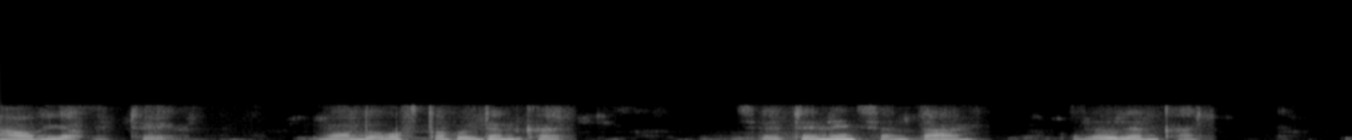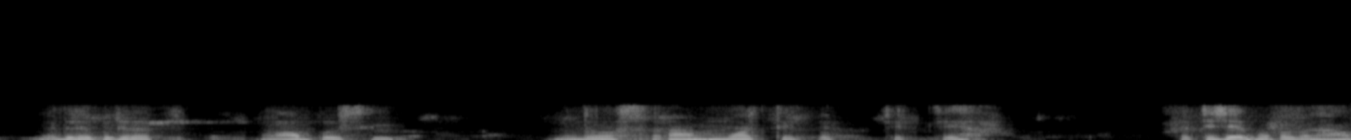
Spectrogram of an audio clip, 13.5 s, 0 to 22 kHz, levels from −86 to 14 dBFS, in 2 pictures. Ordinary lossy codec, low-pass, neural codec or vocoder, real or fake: none; 5.4 kHz; codec, 16 kHz, 0.8 kbps, ZipCodec; fake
